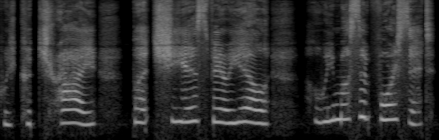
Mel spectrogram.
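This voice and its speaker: A woman's voice: extremely high pitch, takes it slowly, fairly bright tone, no echo, exaggerated voice. A woman voicing a small, childlike nurse creature in a video game, caring and earnest, speaking politely and with clinical care. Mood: concerned. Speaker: head nurse character.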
